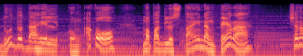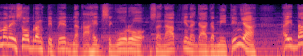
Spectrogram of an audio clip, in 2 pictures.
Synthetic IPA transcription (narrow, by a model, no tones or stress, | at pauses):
d̪uːd̪ot̪̚d̪aːɦɪlkʊŋʔɐ̰ko̞ | mɐpɐɡlʊst̪ajnɐŋpɛːɾɐ | ʃɐnɐmanɐjso̞bɾɐŋt̪ɪpɛd̪̚nɐkaːɦɪt̪̚sɪɡuːɾo̞sɐnap̚kɪnɐɡaːɡɐmiːt̪ɪnɲa | ʔɐjd̪a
